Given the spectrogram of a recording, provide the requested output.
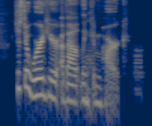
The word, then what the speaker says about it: Leakin Park: a word here about Lincoln Park it's actually spelled lein Park l e a k i n but almost everyone in Baltimore pronounces it Lincoln Park it's huge over a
